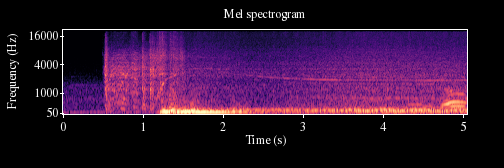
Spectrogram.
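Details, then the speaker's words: 1996-98 Ford Mustang just after installing C&L high-output ignition coils: short crank, instant start, settles straight into a steady even idle; clean healthy start. "that was an instant start that was a nice start that was a quick start actually"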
